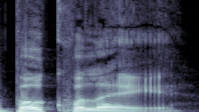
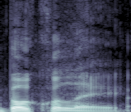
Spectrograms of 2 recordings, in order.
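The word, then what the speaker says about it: Bocquelet: this wrong, but I'm pretty sure it's Ben Boquelet. Okay. Yes, Ben Boquelet. All right. We're just going to go with that for now for our pronunciation.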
